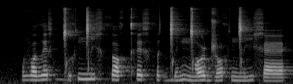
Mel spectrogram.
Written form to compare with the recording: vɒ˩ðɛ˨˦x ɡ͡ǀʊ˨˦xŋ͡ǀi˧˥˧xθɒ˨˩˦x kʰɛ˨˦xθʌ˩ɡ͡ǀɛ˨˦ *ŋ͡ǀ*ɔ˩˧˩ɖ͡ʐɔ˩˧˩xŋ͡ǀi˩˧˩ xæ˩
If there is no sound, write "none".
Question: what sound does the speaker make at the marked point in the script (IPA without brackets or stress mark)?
ŋ͡ǀ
